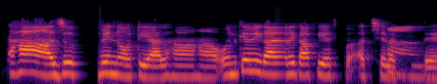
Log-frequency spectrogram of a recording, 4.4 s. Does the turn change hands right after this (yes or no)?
yes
